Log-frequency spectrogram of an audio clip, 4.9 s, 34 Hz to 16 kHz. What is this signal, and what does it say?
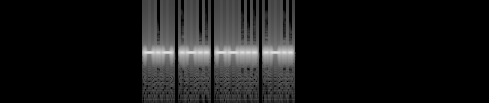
Morse code, heard as a keyed tone, about 40 wpm, 700 Hz. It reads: KL7L
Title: DXCC-100 Call Signs - 4 Characters - Repeated 3x - 40wpm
